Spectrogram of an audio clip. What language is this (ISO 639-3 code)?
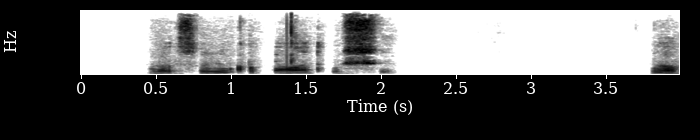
zho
